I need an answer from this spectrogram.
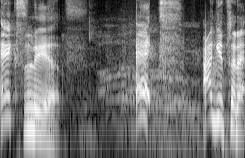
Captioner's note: audience groaning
